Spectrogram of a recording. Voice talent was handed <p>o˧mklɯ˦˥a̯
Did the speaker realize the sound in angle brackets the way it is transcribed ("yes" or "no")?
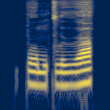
yes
